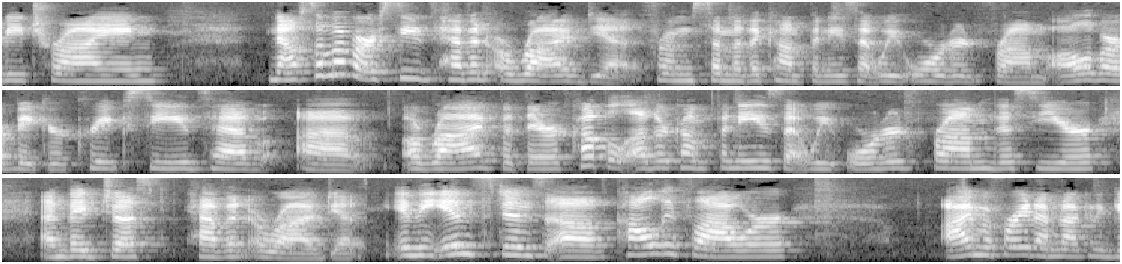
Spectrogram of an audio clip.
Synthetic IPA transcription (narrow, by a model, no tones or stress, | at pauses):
bitʰɹ̥aɪɪ̃ŋ | naʊsʌ̃mʌvaʊə˞sidz̥hævɨ̃ntə̰˞aɪvdjɛtfɹʌ̃msʌ̃mʌvðɨkʰʌ̃mpɨnizðɨʔ̚wiʔɔɹɾə˞d̥fɹʌ̃mʔɔ̰lˠʌvaʊə˞bɪɡə˞kʰɹ̥iksidz̥hɨvʔə˞aɪvd̚bʌt̪̚ðə˞ːkʰʌpl̩ˠʌðə˞kʰʌ̃mpɨnizðɨ̰ʔ̚wiʔɔɹɾə˞d̥fɹʌ̃mðɪsjɪɹʔɨ̃nðeɪd͡ʒʌst̚hævɨ̃ntə̰˞aɪvdjɛtɨ̃nðiɪ̃nstɨ̃nsʌv̥kʰɑlˠiflaʊə˞ | ʔãɪ̃məfɹeɪɾãɪ̃mnət̚ɡ̥ʌ̃nɨɡ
